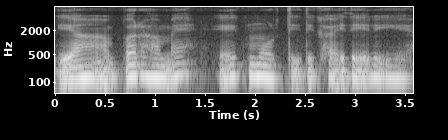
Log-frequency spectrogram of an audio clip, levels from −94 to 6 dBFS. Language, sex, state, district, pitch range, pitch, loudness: Hindi, male, Himachal Pradesh, Shimla, 130-140 Hz, 135 Hz, -14 LUFS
